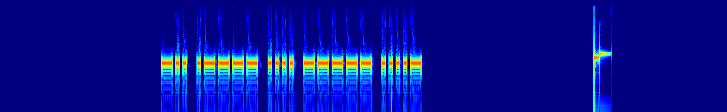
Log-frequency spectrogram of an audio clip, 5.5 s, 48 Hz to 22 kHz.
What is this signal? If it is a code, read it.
Morse code, heard as a keyed tone, about 44 wpm, 700 Hz. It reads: D1H04
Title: Code Groups - 5 Letter:Numbers - 45wpm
